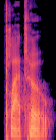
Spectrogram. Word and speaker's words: plateau: We have to stress both syllables and say pla plateau.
